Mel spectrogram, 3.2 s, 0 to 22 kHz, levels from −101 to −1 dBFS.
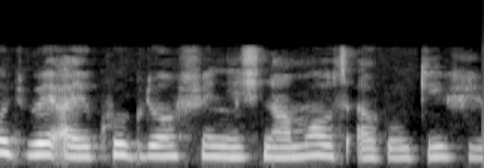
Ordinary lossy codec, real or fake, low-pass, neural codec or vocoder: none; fake; none; codec, 16 kHz, 4 kbps, FreqCodec, larger model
